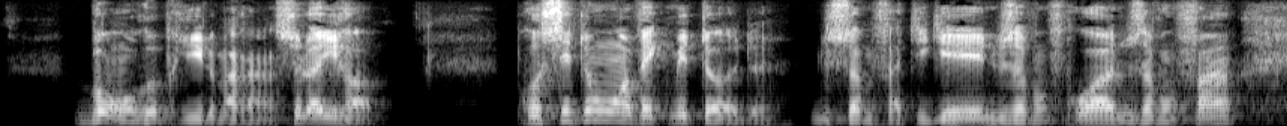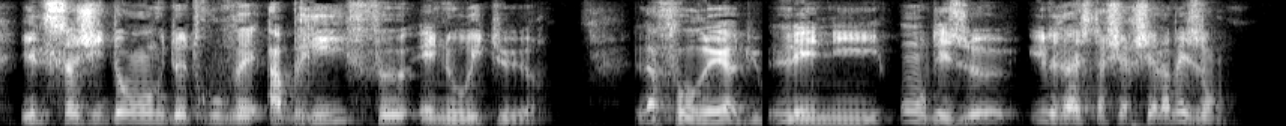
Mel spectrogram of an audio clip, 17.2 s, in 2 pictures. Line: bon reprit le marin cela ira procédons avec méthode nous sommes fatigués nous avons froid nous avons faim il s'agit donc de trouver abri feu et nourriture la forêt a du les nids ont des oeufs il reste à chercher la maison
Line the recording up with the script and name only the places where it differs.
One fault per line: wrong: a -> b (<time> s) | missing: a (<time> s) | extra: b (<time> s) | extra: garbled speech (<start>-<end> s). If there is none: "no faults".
no faults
